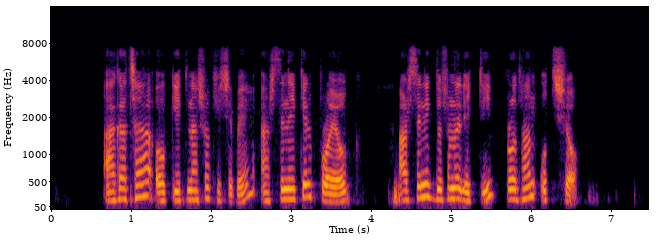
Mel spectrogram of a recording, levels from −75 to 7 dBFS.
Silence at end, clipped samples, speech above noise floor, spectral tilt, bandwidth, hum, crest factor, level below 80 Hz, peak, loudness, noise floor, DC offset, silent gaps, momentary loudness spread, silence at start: 0.9 s; under 0.1%; 58 dB; -5.5 dB/octave; 7.8 kHz; none; 14 dB; -56 dBFS; -2 dBFS; -15 LUFS; -72 dBFS; under 0.1%; none; 7 LU; 0.65 s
